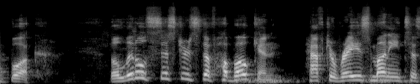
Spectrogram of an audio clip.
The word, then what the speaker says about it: Hoboken: I think, Matthew, if I may, I think what's confusing everybody is that you're mispronouncing the name of the city, which is Hoboken.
